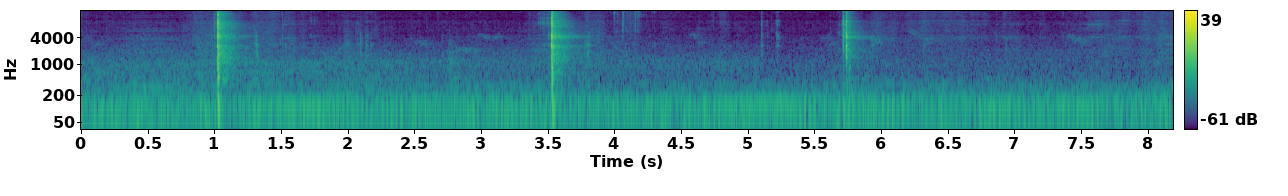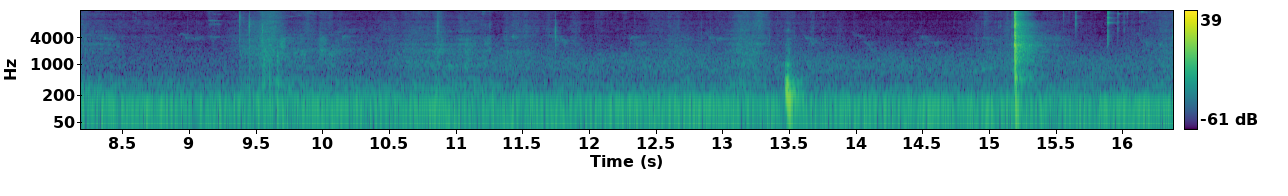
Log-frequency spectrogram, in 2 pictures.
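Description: A blade clicks sharply while cutting stiff material, now and then.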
